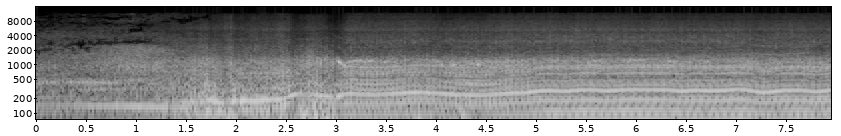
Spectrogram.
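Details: Toyota Soarer drift car, 1UZ V8 with M90 supercharger on a 10-pound pulley, intake temps over 100 °C: a loud, steady high whine that rises and falls with revs. Owner suspects the blower is spun faster than it should be, adding noise.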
